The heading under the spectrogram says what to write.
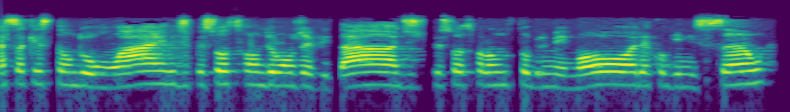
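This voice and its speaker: A woman with a plain, everyday voice speaks at a fairly slow pace, her pitch fairly high. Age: 50s. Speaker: gerontology teacher and therapist. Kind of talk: live stream interview.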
